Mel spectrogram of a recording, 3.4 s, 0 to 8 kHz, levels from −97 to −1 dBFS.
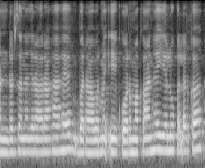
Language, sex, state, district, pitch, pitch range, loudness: Hindi, female, Bihar, West Champaran, 195 Hz, 190-215 Hz, -15 LUFS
